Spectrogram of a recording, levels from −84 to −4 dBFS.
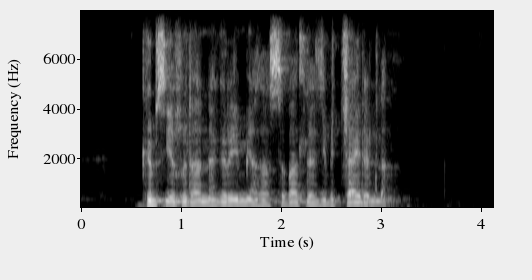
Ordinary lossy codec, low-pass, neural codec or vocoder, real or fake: Opus, 24 kbps; 7.2 kHz; codec, 16 kHz, 16 kbps, FreqCodec, larger model; fake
